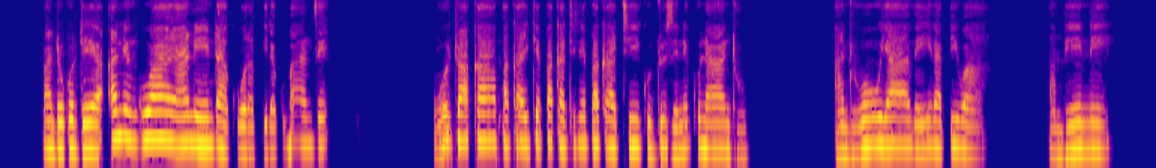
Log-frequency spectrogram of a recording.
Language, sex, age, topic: Ndau, female, 36-49, health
